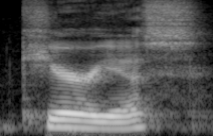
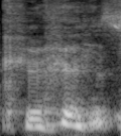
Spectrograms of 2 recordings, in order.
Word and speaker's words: QYURRYUS: today we are getting into a song called curious um by the voids it's spelled really weird it's like qy r r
